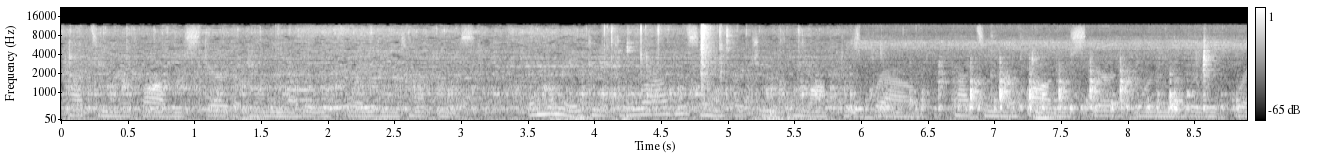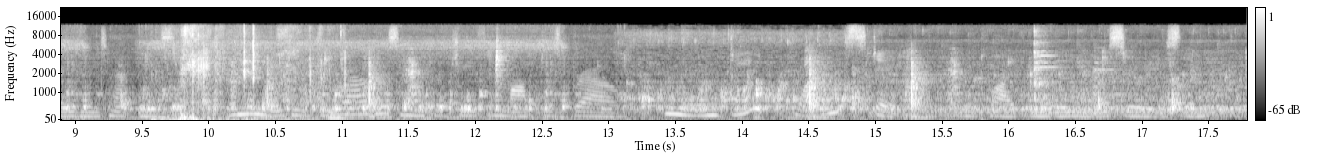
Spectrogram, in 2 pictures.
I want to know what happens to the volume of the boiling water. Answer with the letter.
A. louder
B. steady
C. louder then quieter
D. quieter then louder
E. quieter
B.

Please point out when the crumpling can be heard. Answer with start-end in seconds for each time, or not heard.
4.0-5.0, 9.6-11.1.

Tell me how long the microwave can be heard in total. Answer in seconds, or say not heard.
not heard.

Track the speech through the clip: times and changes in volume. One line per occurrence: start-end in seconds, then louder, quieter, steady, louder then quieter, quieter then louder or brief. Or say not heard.
0.0-17.6 steady.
